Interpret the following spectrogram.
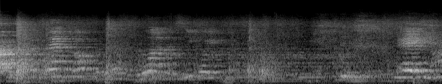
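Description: Indistinct voices talking and calling out in a room, loudest at the very start.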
